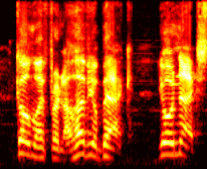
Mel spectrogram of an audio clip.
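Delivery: eager, excited, high pep-talk cheering. Game master voicing two characters pepping each other up, excited cheering. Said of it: "they kind of excitingly cheer for each other".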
